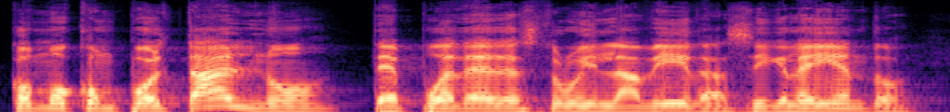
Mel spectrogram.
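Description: A man's voice: on the high side, measured pace, pushed and bright. A man teaching an interactive Bible lesson who keeps checking in with his listeners and drops English fillers into his talk.

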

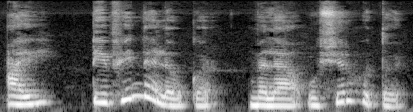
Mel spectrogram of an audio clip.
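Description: A woman's voice: a little high, big pitch swings, a little slow, dark tone. A woman voicing a caring young college student who pleads and hurries in a story reading. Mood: hurried.

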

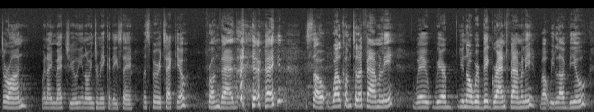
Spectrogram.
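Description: Cousin giving a lively wedding toast. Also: medium pitch, moderate pace, long reverb tail. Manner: lively, laughing between lines. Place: wedding reception hall.

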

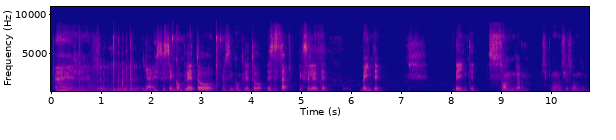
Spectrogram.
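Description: A man's voice: medium pitch, slow, creaky, darkish tone, slight background noise. A man teaching an online class, thinking aloud and encouraging as he reviews students' work. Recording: dull lo-fi sound.

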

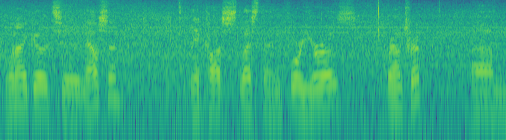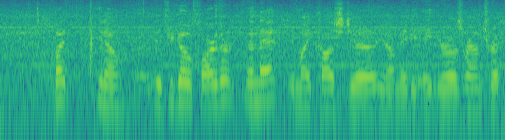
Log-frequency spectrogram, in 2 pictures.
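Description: A middle-aged man vlogging a casual walking tour, talking in a relaxed, chatty way with many ums, filmed on a camera held at arm's length in a sunny harbor area. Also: fairly high pitch. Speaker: travel vlogger. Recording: loud outdoor street noise.

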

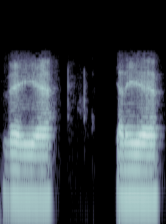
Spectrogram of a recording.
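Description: Low-voiced foreign man in halting broken Turkish. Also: completely flat delivery, clear, resonant tone. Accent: foreign, English-speaking. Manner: halting, broken non-native Turkish with frequent pauses. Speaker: sustainability director presenting at a webinar. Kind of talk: slide presentation. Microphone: video call. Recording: thin, phone-like webinar audio.

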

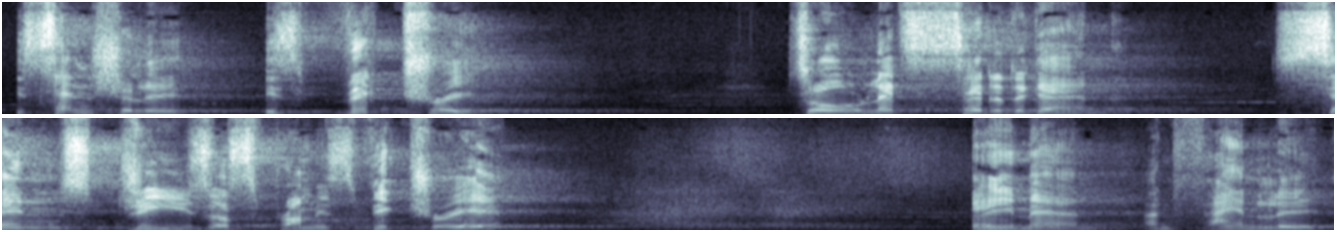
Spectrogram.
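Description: With a fairly high, sharp voice, a preacher delivers an emphatic call-and-response sermon, stretching out his key words. Long reverb from the large church hall fills the recording.

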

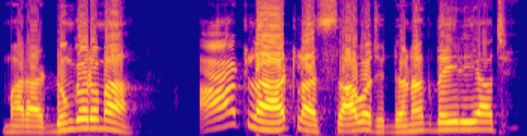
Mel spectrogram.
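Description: A man voicing a booming sun god who speaks with thunder from a temple dome in a told folk tale. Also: animated, unhurried, clear, resonant tone, dry recording, studio quality. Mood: stern.

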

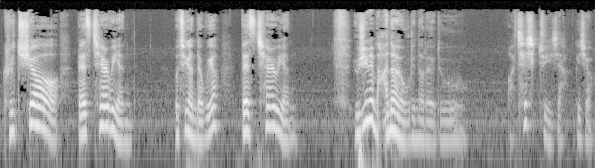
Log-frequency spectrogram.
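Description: A woman lecturer teaching a live online English test class, her voice swooping up and down in pitch. She keeps asking students questions and answering them herself, often laughing as she explains. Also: expressive, normal speed, creaky, darkish tone, husky.

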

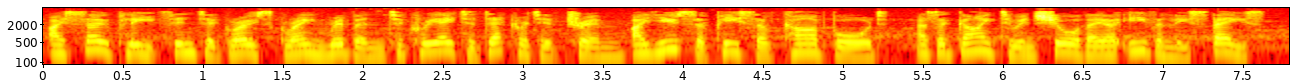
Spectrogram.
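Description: Female text-to-speech robot voice narrating. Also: medium pitch. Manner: even, measured synthetic delivery. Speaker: doll customizer narrating her craft. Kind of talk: step-by-step craft narration. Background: background music.

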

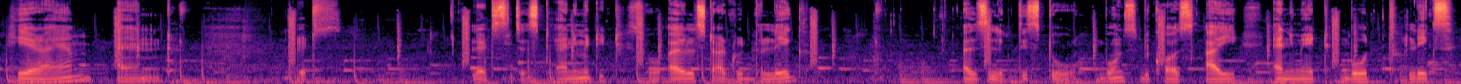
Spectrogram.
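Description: A man giving a software tutorial voiceover, talking slowly, calmly and quietly in a halting way, close to the microphone. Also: low voice, vocal fry, over music. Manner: slow, calm, hushed talk; halting, thinking aloud while demonstrating. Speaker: tutorial host. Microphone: microphone held close to the mouth.

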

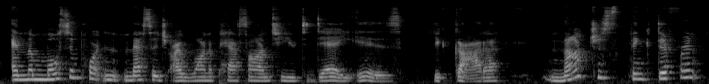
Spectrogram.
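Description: A woman in her fifties, a fitness and nutrition coach, giving blunt, emphatic motivational talk to viewers on a live stream. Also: mid-range voice. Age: 50s. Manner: blunt, emphatic, repeats points for punch.

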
